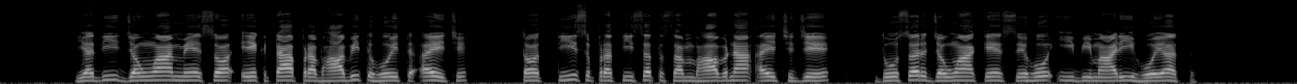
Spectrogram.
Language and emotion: Maithili, neutral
